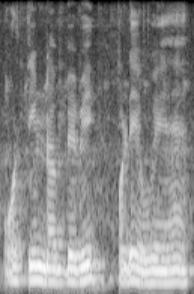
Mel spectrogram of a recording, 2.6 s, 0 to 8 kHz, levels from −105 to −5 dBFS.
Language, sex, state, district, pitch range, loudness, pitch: Hindi, male, Uttar Pradesh, Shamli, 125-145 Hz, -13 LUFS, 130 Hz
